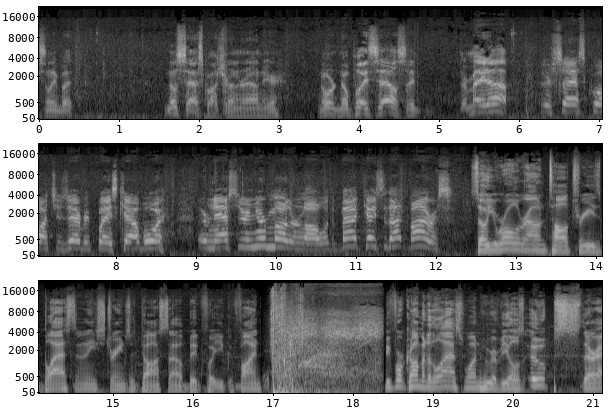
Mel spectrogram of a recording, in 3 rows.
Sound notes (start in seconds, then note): 16.9 gun firing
